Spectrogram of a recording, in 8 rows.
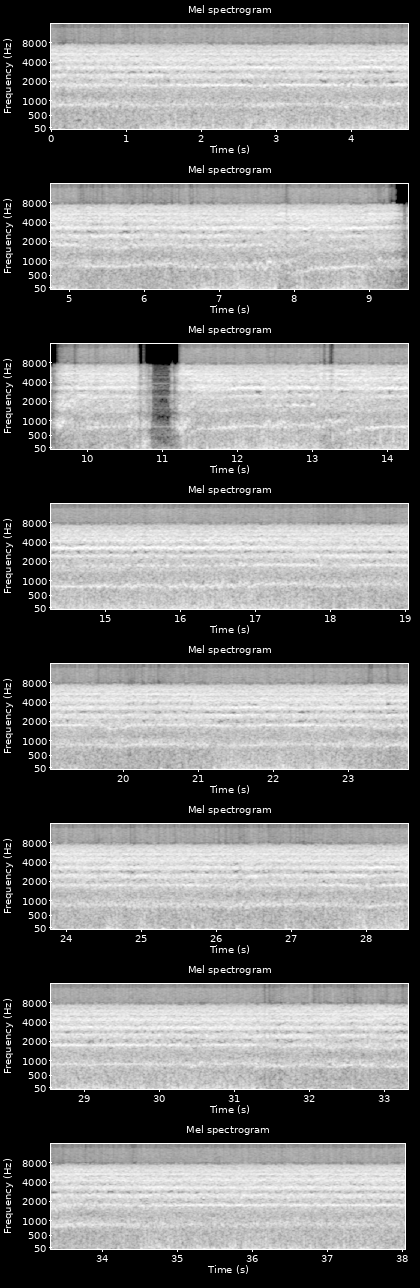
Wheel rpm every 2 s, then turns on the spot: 230, 230, 220, 210, 120, 120, 170, 200, 220, 230, 230, 230, 230, 230, 230, 230, 220, 230, 230.
none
